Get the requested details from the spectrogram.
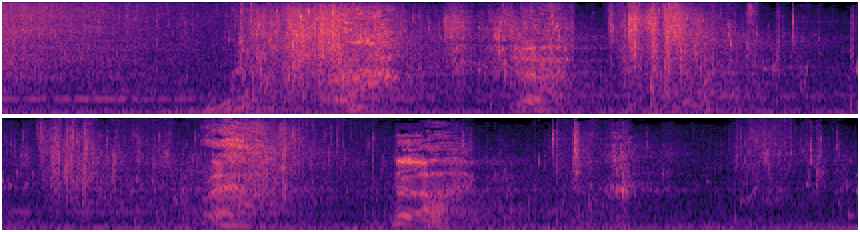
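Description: A man gasps and groans heavily, close by.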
